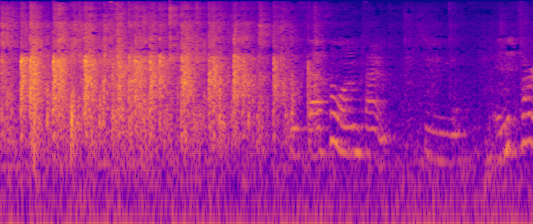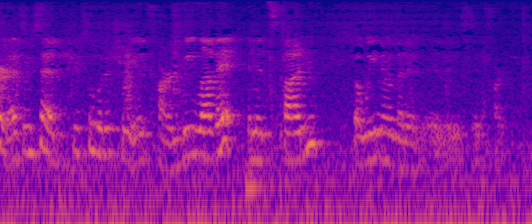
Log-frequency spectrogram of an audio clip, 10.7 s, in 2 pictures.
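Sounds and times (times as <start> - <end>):
audience applause: 0.0 - 3.2
speech: 3.2 - 10.5.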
